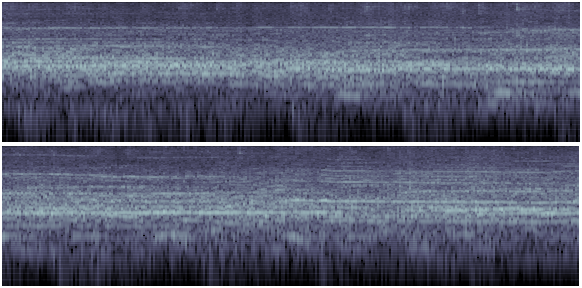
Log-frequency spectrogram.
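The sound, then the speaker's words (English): Crowd cheering, screaming and whooping, added as a celebratory sound effect, forms a loud, dense and continuous roar that holds steady from start to finish. “I would love for you to insert a crowd screaming my name and clapping right now.”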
